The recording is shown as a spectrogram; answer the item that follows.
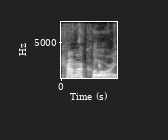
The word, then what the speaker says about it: Kamakura: Kamakura, yeah.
